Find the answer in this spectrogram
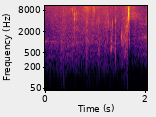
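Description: A person's footsteps as he walks up to a worktable: a few faint steps and light knocks over steady room hiss, the sharpest one near the end.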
